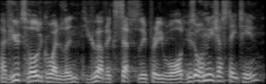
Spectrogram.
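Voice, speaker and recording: A young man acting a witty, idle gentleman in a school stage comedy, with a playful, teasing delivery. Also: mid-range voice, quick pace, natural voice. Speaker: stage actor in a school play.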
